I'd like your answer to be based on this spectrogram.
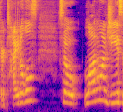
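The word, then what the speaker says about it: Lan Wangji: Yeah, it's pronounced Lan Wan Ji, but it is spelled like W-A-N-G-J-I.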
